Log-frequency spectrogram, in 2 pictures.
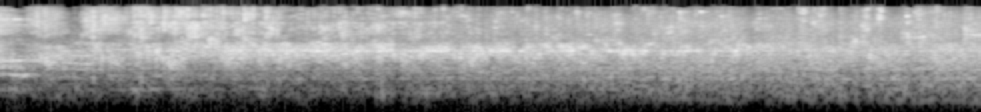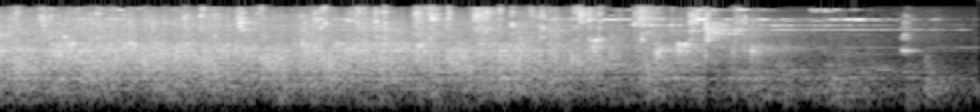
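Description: An audience applauds loudly in a large hall, then the applause dies away.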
